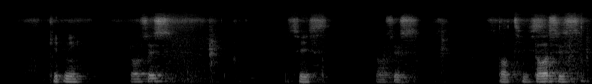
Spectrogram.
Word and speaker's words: ptosis: Ptosis, P usually is silent in English.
